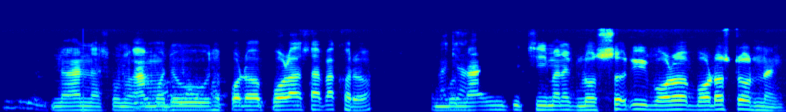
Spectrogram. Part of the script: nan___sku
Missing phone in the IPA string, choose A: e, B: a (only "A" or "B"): B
